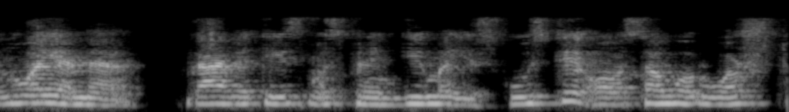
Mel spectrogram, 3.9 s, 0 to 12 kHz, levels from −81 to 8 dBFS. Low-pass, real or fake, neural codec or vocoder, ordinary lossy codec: 7.2 kHz; fake; codec, 16 kHz, 16 kbps, FreqCodec, larger model; AAC, 32 kbps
